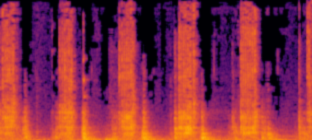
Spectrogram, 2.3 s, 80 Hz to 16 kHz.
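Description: A ratchet wrench loosening a steering stabilizer bolt on a 2017 Coachmen Leprechaun: close, crisp bursts of clicking in a steady back-and-forth rhythm, about five strokes.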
